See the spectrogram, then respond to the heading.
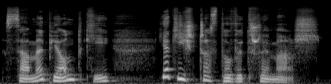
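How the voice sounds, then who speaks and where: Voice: mid-range voice, big pitch swings, slow pace, exaggerated voice. A reader doing Janeczka, a bossy clever schoolgirl. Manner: confident, scheming, a little scornful.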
